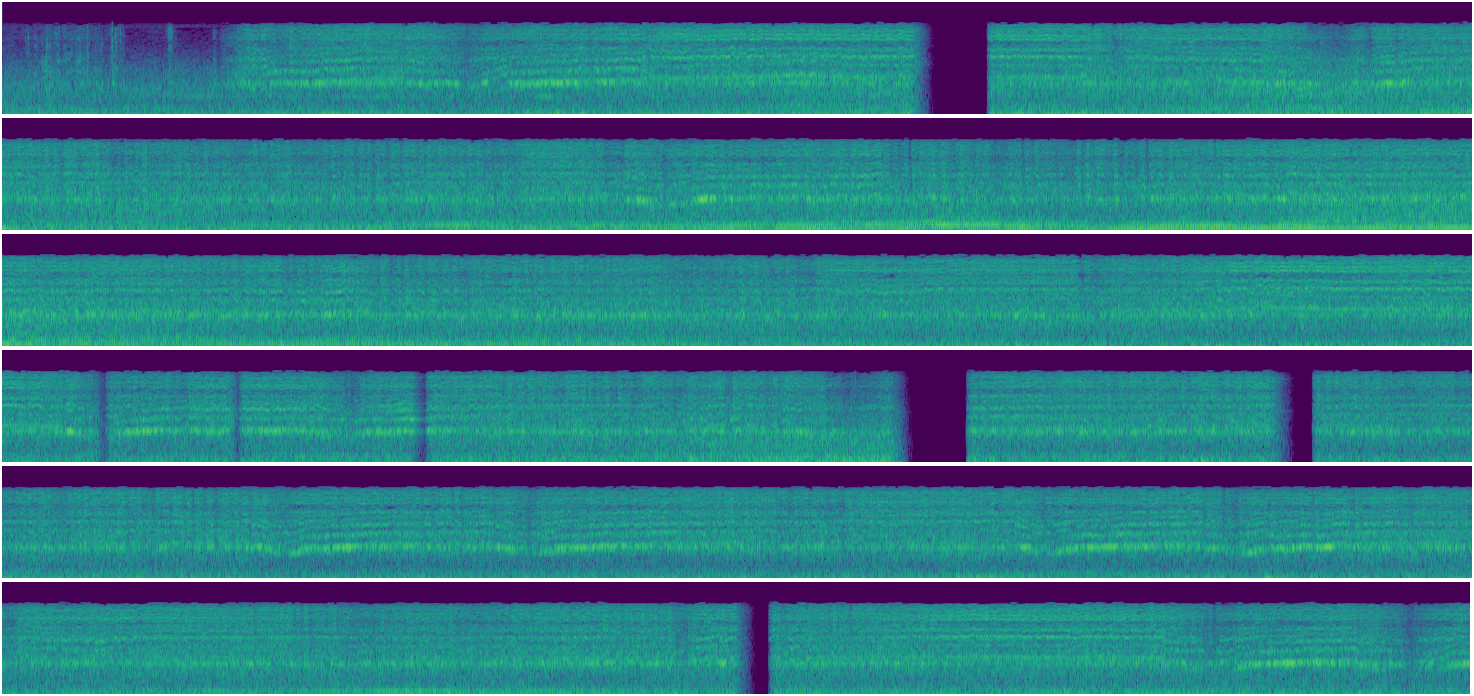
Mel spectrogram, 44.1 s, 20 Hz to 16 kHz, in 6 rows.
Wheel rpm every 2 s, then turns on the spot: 20, 130, 160, 130, 160, 140, 160, 160, 160, 160, 160, 150, 150, 130, 160, 150, 150, 140, 150, 160, 160, 120.
none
